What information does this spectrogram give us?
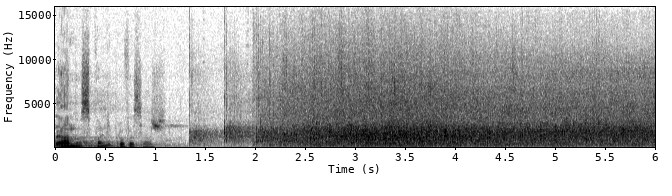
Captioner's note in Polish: Aplauz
